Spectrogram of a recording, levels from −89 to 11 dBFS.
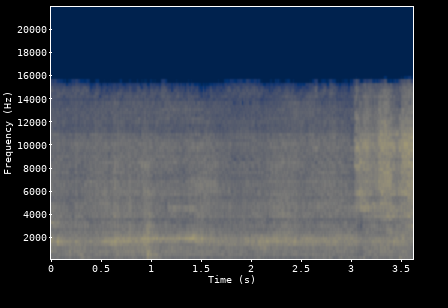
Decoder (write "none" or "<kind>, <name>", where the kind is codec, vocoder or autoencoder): codec, SNAC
